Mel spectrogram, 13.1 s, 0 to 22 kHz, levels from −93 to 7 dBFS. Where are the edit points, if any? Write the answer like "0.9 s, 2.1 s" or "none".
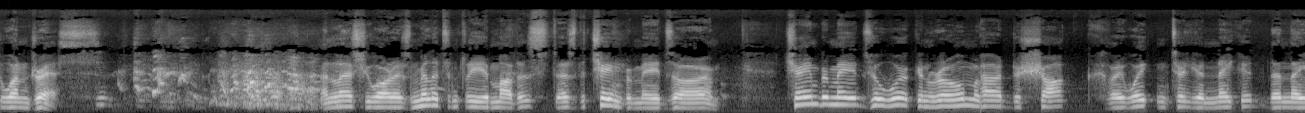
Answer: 2.1 s, 9.8 s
